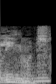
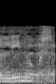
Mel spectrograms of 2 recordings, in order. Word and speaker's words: Linux: Bueno, yo Linux lo pronuncio Linux. Sin embargo, si fuese Linus Torvalds, no hay duda de que lo pronunciaría Linux.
